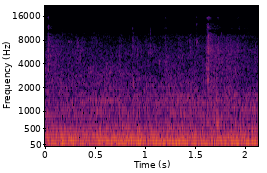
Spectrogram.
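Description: Built-in dishwasher running mid-cycle: a faint, steady wash of water spraying inside the closed tub over a low hum.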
